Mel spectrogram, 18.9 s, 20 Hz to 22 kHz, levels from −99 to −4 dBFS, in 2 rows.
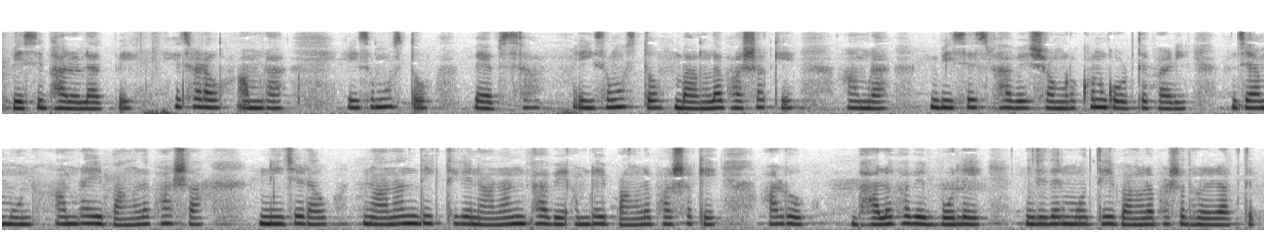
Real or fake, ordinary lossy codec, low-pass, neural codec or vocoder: real; MP3, 48 kbps; 7.2 kHz; none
